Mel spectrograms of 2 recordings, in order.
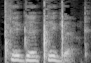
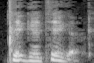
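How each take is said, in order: First: Tigga Tigga with each of its four syllables cleanly separated; the right way, every syllable spoken. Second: Tigga Tigga said as one slurred lump, syllables not separated; the wrong way, syllables run together. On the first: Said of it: "clap every syllable like this". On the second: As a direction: blur Tigga Tigga into two beats. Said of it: "That's wrong". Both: Shown as a demonstration.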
